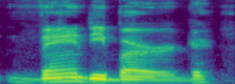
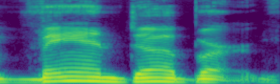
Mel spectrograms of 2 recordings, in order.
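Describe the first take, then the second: First: "Vandyberg" with an ee in the middle; guessed pronunciation. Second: "Vandenberg" slowly, as Van-duh-berg; corrected pronunciation. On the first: Presenter admitting the guessed name, mispronounced as Van-dee-berg. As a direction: say "Vandyberg" to rhyme its middle with candy. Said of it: "I was thinking more like Dinkelberg". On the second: Presenter settling on the station's way, carefully sounded out. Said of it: "but I'm gonna say Vandenberg". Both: Shown as a demonstration.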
